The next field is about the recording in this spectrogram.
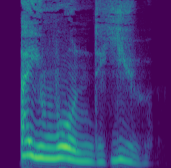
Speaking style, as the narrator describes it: the historian spat

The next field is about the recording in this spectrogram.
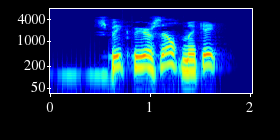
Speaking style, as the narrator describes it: Ted squeaked

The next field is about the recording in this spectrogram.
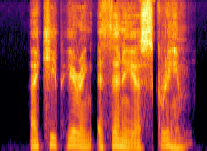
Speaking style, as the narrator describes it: whispered

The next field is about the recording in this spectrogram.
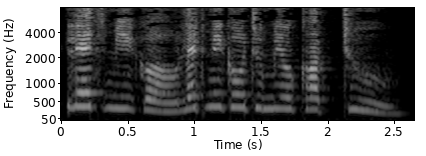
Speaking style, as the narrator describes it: she cried

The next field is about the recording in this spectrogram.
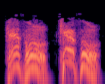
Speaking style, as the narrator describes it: Hammond shouted

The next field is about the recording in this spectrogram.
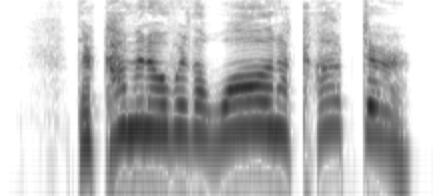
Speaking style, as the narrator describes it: Don Karpinski shrieked

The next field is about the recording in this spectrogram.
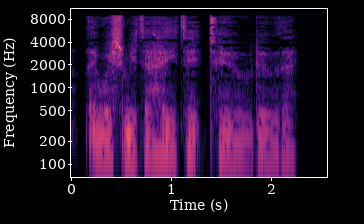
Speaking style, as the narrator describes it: smiled grimly and observed

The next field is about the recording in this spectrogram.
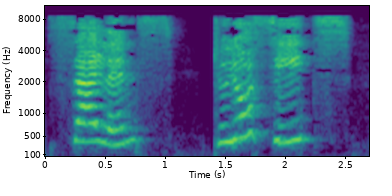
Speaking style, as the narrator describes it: Miss Miller cried

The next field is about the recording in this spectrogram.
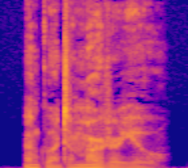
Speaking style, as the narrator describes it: Kelsier said softly

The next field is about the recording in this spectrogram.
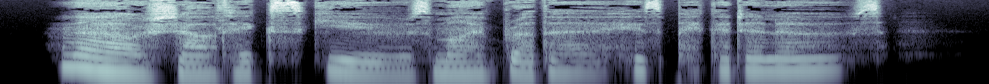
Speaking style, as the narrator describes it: sighed

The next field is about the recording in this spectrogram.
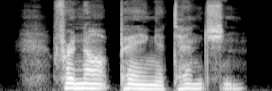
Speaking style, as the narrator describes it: Vale whispered

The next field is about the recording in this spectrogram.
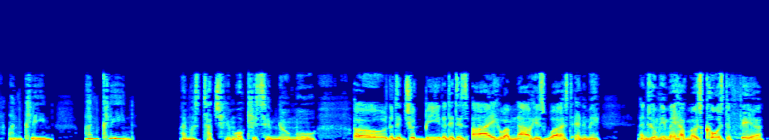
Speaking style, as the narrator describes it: with a low wail and whispered, amidst choking sobs

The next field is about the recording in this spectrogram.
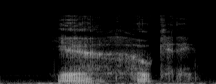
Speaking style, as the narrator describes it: Chris said softly

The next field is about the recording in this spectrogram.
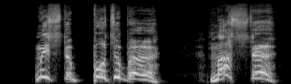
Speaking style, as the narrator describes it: he shouted

